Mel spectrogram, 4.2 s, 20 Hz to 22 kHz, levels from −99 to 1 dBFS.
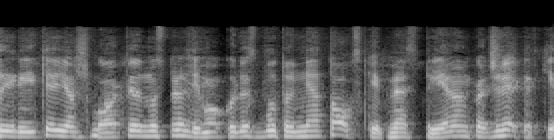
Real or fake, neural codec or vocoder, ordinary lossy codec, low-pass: fake; codec, 32 kHz, 1.9 kbps, SNAC; MP3, 64 kbps; 9.9 kHz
